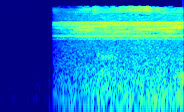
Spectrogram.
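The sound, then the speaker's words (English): After half a second of silence, a steady chorus of crickets starts up abruptly, a dense, continuous high-pitched trill that holds at a constant loud level to the end. “Crickets.”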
